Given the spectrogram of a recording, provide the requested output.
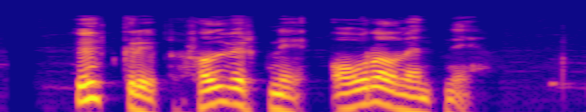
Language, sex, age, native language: Icelandic, male, 60-69, Icelandic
